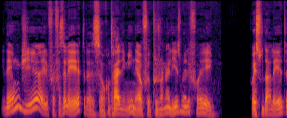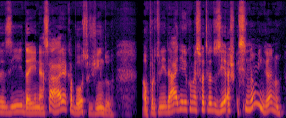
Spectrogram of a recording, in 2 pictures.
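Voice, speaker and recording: A man's voice: mid-range voice, very animated, a little fast, dark tone. A man, a translator telling his story in an interview, hesitant and self-deprecating with many restarts. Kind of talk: relaxed conversational storytelling.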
